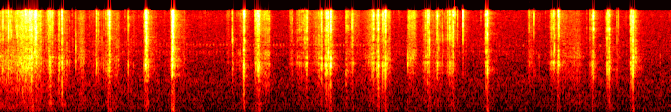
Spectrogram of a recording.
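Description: Long nails scratch along the pleated side walls of a small, hollow, empty orange-striped paper cupcake liner. The result is a rapid run of short, dry, bright crinkling scratches in uneven bursts, with quiet gaps between them.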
